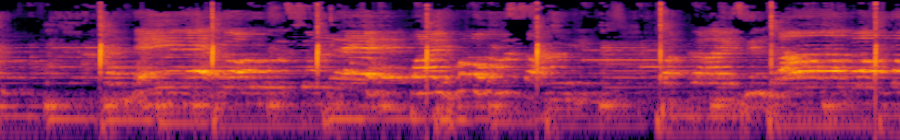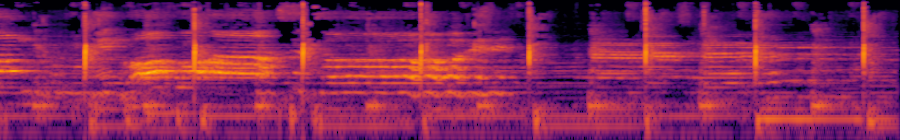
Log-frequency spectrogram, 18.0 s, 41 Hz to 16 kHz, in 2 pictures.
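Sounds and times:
voices singing: 0:01.0 - 0:14.4.

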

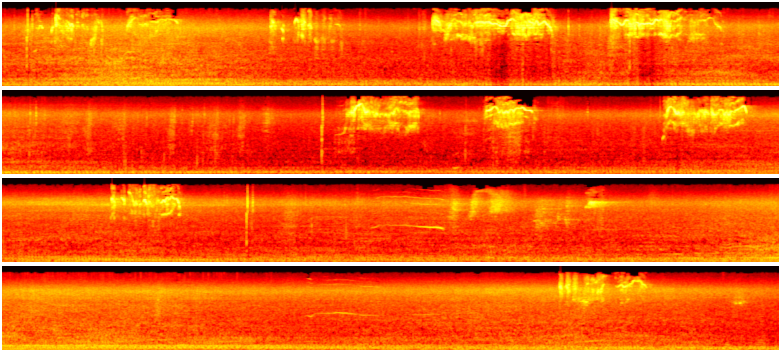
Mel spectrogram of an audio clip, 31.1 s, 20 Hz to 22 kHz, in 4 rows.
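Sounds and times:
baby monkey squealing: 0:00.0 - 0:07.5, 0:11.0 - 0:21.6, 0:26.2 - 0:29.9.

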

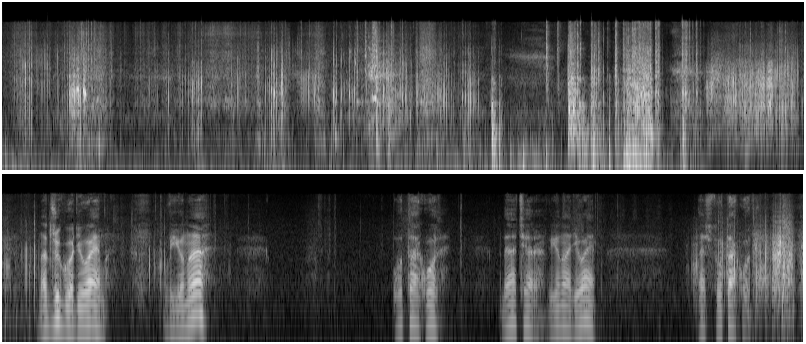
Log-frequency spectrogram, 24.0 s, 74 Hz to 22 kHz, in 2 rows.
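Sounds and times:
snow crunching: 0:00.0 - 0:07.3, 0:09.3 - 0:14.7, 0:22.4 - 0:24.0
winter clothing rustling: 0:00.0 - 0:08.0, 0:09.3 - 0:14.7, 0:22.2 - 0:24.0.

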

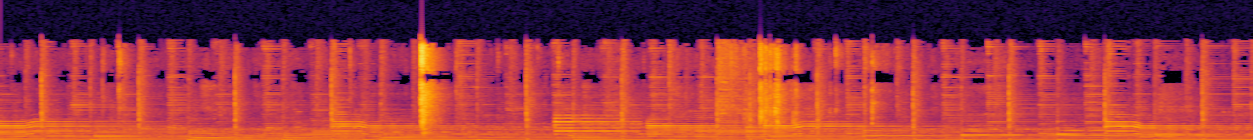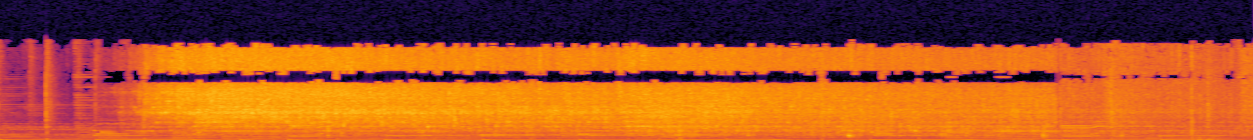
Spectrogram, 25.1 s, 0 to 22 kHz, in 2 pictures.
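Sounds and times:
background music: 0:00.0 - 0:25.0
fish sizzling in hot oil: 0:13.8 - 0:25.0.

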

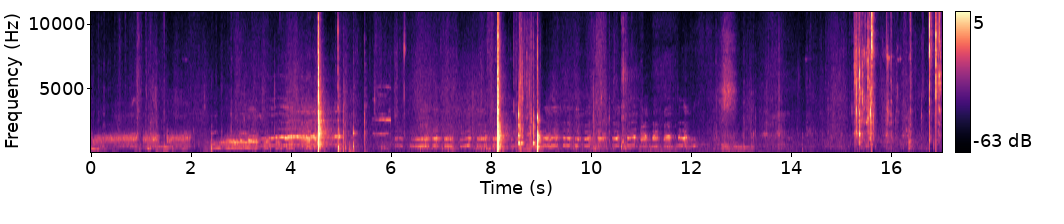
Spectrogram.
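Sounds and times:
chickens clucking: 0:00.0 - 0:14.1
hatchet chopping log: 0:04.5 - 0:05.1, 0:08.1 - 0:09.0.

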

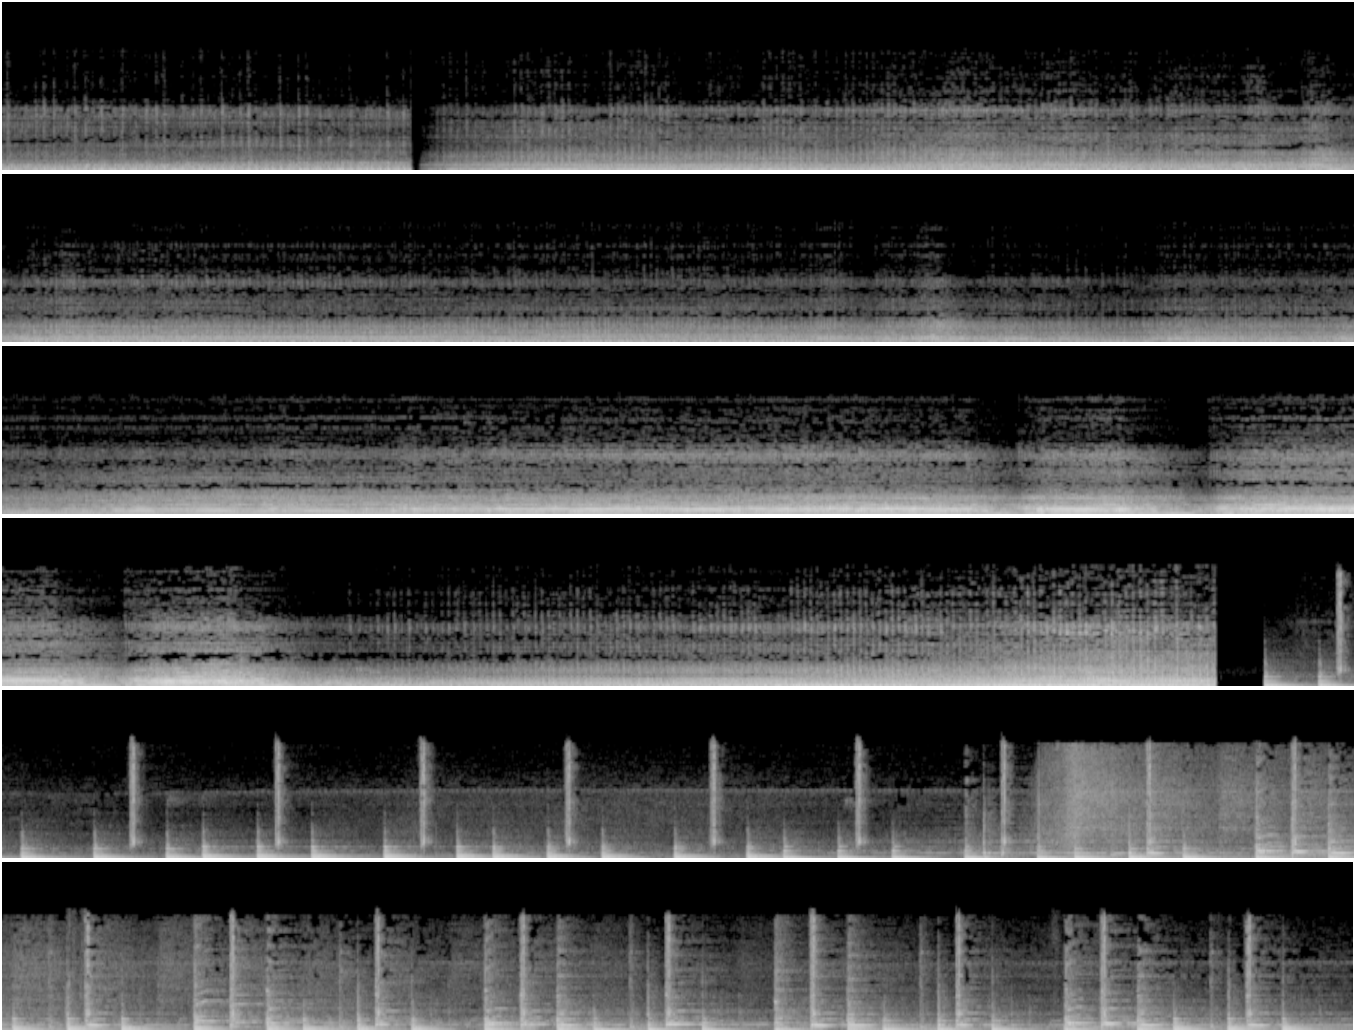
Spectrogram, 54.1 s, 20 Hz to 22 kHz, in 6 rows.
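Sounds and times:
two-stroke engine revving: 0:00.0 - 0:54.0.

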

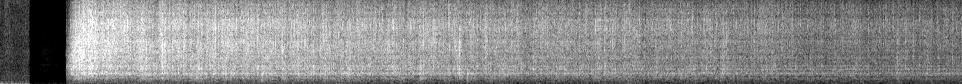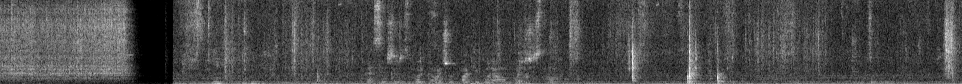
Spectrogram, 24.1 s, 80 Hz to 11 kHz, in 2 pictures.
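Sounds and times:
blender running: 0:00.8 - 0:13.8.

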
